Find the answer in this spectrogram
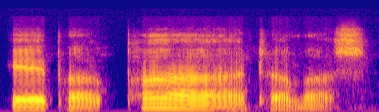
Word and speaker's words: hippopotamus: But the stress comes on hippopotamus, okay? So the accent goes on the third syllable, hippopotamus, okay?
